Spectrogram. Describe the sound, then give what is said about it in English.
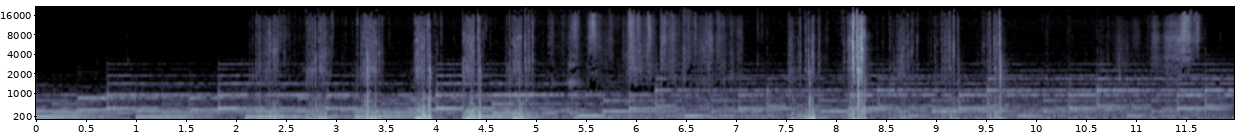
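Cards being handled as one is drawn at random from a Gabrielle Bernstein affirmations deck, with a series of soft crinkly rustles and taps over sustained background music. “I will be pulling a card at random from my affirmations card deck by Gabrielle Bernstein.”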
